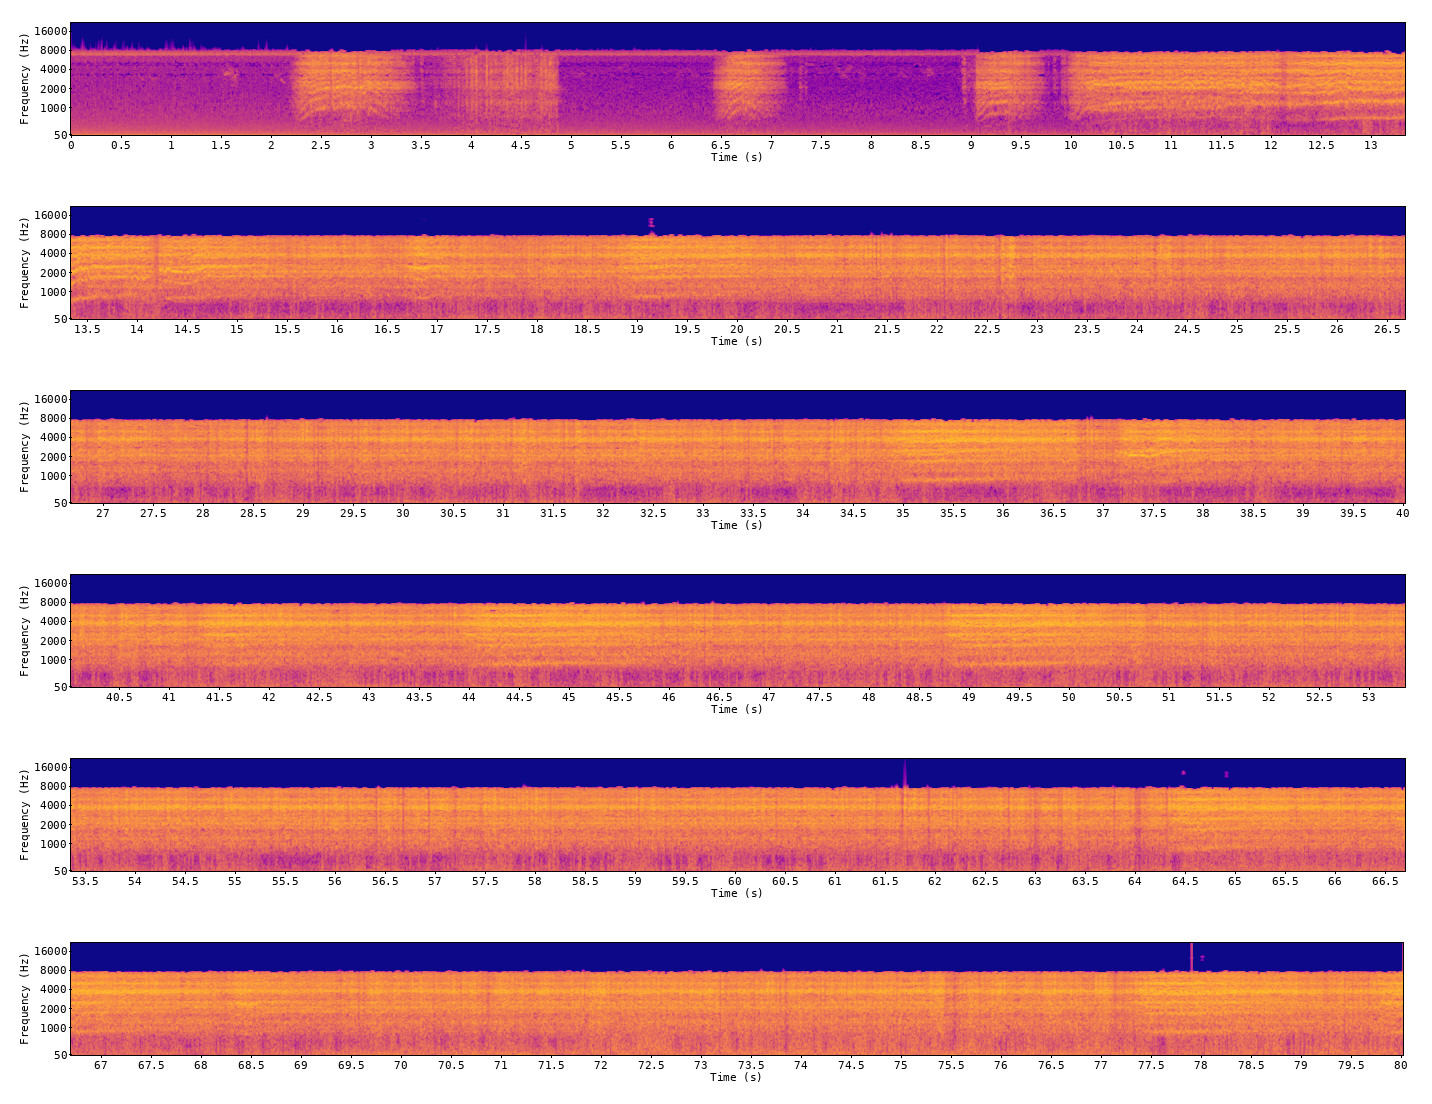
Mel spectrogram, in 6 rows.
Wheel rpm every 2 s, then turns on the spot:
10, 50, 10, 10, 20, 140, 170, 220, 230, 230, 230, 230, 230, 230, 230, 240, 230, 220, 230, 230, 230, 230, 220, 240, 220, 230, 230, 230, 230, 230, 230, 230, 230, 230, 230, 230, 230, 230, 220, 230.
4-6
